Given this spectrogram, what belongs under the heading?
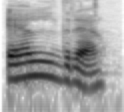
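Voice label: "äldre", Swedish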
